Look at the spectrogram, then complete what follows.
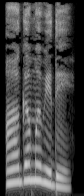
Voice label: "ಆಗಮವಿದ", Kannada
